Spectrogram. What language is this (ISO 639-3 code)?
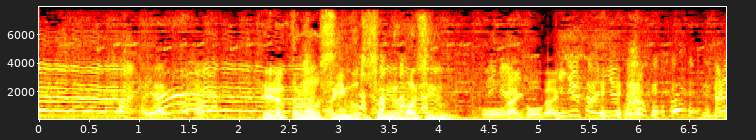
jpn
